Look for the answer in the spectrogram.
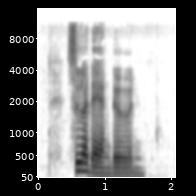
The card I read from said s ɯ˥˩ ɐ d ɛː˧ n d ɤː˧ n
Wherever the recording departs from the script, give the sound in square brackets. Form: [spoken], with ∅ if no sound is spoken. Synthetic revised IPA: s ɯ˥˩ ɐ d ɛː˧ [ŋ] d ɤː˧ n

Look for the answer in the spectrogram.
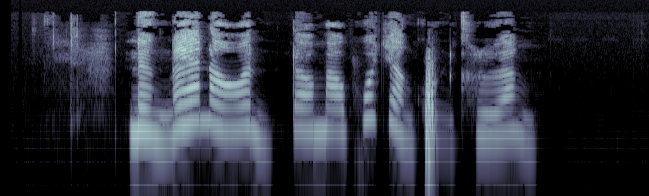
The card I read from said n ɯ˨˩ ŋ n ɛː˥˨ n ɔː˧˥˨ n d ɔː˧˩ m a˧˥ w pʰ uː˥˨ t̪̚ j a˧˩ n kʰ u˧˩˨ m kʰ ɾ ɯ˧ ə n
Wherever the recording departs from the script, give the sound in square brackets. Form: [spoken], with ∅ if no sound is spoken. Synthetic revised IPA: n ɯ˨˩ ŋ n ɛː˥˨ n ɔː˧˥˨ n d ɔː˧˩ m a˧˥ w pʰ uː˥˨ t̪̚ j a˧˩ [ŋ] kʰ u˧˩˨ [n] kʰ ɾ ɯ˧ ə [ŋ]

